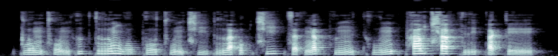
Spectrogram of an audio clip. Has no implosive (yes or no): yes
